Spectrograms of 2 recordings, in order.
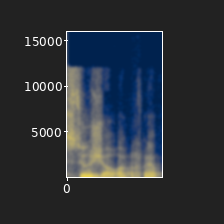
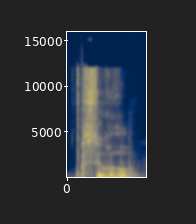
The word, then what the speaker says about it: Sujo: here this week is sujo see I said it wrong suo directed by ASD I'm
